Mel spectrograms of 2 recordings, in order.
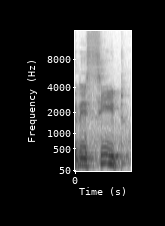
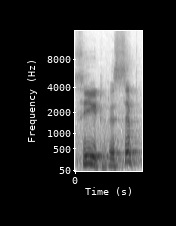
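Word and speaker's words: receipt: इसको पढ़ेंगे कॉम्ब, इसको पढ़ेंगे बॉम्ब, इसको पढ़ेंगे डेट, ये दैट्स इट, और इसको पढ़ेंगे रिसीट, रिसिप्ट नहीं।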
